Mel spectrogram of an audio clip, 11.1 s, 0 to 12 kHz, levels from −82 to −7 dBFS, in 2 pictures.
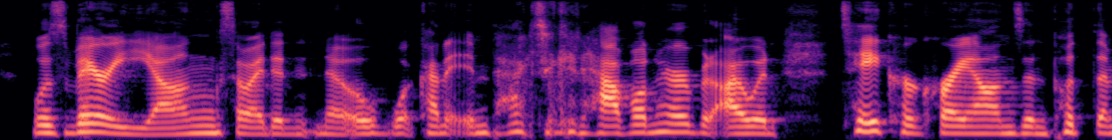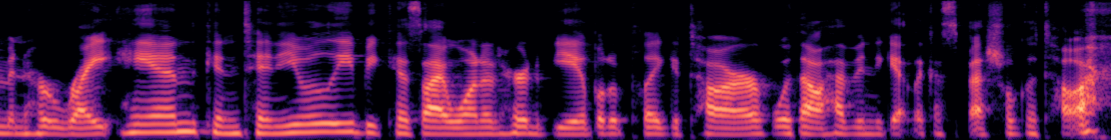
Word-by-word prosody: was 185 -1 0
very 200 -3 +7
young, 155 +4 0
so 170 - -2
I 155 - +3
didn't 160 0 -5
know 160 +1 -2
what 175 +1 -6
kinda 175 -2 -3
impact 195 +4 -6
it - - -7
could 210 0 -6
have 175 0 +5
on 190 0 +2
her, 200 -1 +2
but 190 - -3
I 165 0 +6
would 165 -1 +1 0.3
take 225 -1 +5
her 180 -3 0
crayons 170 -1 +4
and 170 -2 -1
put 195 +1 -4
them 180 -3 -3
in 160 - -8
her 165 -1 -4
right 155 +1 0
hand 195 +2 0
continually 190 +3 -3
because 175 -3 -7
I 160 -1 +6
wanted 155 +1 -2
her 170 0 -1
to 165 - -12
be 155 -1 -3
able 150 +2 -4
to 160 - -6
play 160 0 -7
guitar 155 0 0
without 165 -3 +1
having 155 -1 -6
to 155 - -14
get, - - -4
like, 170 -1 -14
a - - -15
special 160 +2 -6
guitar, 165 -2 0
170 Hz, 255 wpm, -24 LUFS, 160-185 Hz, 0.3 s, very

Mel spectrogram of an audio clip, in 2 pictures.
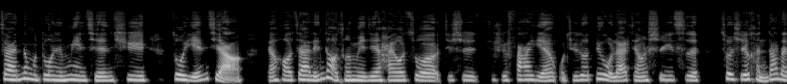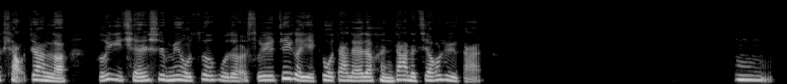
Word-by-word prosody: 在 225 -4 +3
那 265 - +1
么 235 -4 +1
多 215 0 +1
人 195 - +4
面 205 -1 +3
前 185 -1 0
去 195 -1 -1 0.2
做 235 -2 +4
演 190 +5 0
讲， 265 - +3 0.2
然 180 +3 -1
后 205 -1 0
在 210 +1 +3
领 195 +6 +1
导 300 - +2
层 195 +1 +1
面 190 -2 +3
前 190 +1 +2
还 190 0 -2
要 190 +1 +2
做， 185 -4 +1
就 195 - -12
是 195 -2 -5
就 220 - -14
是 195 -1 -5
发 210 +2 0
言， 180 -2 0
我 - - -7
觉 190 - -6
得 205 - -1
对 250 +4 -1
我 195 - +2
来 175 +2 +1
讲 185 -1 -1
是 205 +1 -6
一 - - -3
次 190 -2 -3 0.2
确 245 - +1
实 225 -1 -1
有 - - +3
很 195 -10 -1
大 235 - +1
的 205 - +1
挑 195 - 0
战 215 -2 +2
了， 140 -4 +3 0.3
我 185 +3 -1
以 225 -5 -1
前 185 0 +1
是 215 +2 -1
没 200 +1 +2
有 185 -4 +2
做 215 +2 -2
过 185 -4 -2
的。 165 -1 -2
所 180 - -4
以 200 0 0
这 275 +6 +2
个 225 -8 +2
也 165 - +2
给 185 - -7
我 185 - +2
带 185 0 -1
来 175 -1 +1
了 175 - +3
很 165 -5 +1
大 210 +4 +2
的 175 - +3
焦 190 +3 0
虑 200 -6 +1
感。 145 -2 -8 2.5
嗯。 210 -2 -1
195 Hz, 280 characters per minute, -21 LUFS, 185-210 Hz, 2.5 s, 人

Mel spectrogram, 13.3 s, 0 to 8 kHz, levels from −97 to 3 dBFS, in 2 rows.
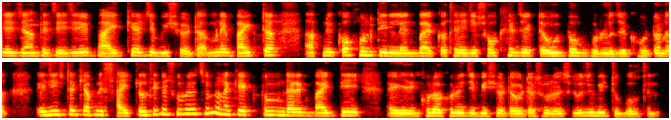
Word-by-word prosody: জিনিস 155 -1 +2
জানতে 150 +1 0
চাই 140 -1 +1
যে, - - +5 0.2
বাইকের 150 +5 +1
যে 160 - +4
বিষয়টা, 150 -2 -4
মানে 165 +1 +1
বাইকটা 155 +4 +2 0.4
আপনি 170 +4 -2
কখন 175 +2 +2
কিনলেন? 150 -3 +4
বা 145 - +3
১ 140 - -10
কথায় 150 +1 -1
এই - - 0
যে, 145 - 0
শখের 155 +3 -2
যে - - +3
একটা 145 - -1
উদ্ভব 155 +2 +3
ঘটলো 135 0 0
যে 140 - +1
ঘটনা, 135 0 -2 0.4
এই - - +4
জিনিসটা 210 +1 +1
কি 210 - -11
আপনি 205 -1 -1
সাইকেল 145 +6 +1
থেকে 230 +3 +1
শুরু 245 -1 -2
হয়েছিল? 250 +4 0
নাকি, 215 -1 -1
একদম 200 -1 -5 0.2
ডাইরেক্ট 170 -2 +3
বাইক 145 0 +2
দিয়েই 175 -1 +4 0.3
এ - - 0 0.2
এই 135 - 0
ঘোরাঘুরি 155 -1 +2
যে 140 - +2
বিষয়টা, 140 -1 -4
ওইটা 135 +1 -2
শুরু 140 -2 -2
হয়েছিল? 130 +2 -4
যদি 160 -1 +3
একটু 135 -3 -5
বলতেন। 125 -1 -6
150 Hz, 215 wpm, -22 LUFS, 140-170 Hz, 0.4 s, যে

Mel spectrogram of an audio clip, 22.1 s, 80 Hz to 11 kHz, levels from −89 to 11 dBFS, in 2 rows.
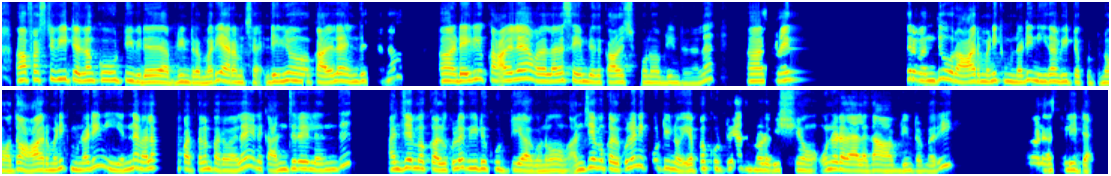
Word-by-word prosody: அ 260 - +5
"first 275 +2 -2
வீட்டை 290 -2 +3
எல்லாம் 250 +1 +2
கூட்டி 265 -1 -1
விடு" 205 -1 +2
அப்படின்ற 190 0 -1
மாதிரி 205 +6 +1
ஆரம்பிச்சேன். 205 -1 -1
டெய்லியும் 235 +2 +1
காலைல 205 +4 +5
எந்திருச்சன்னா 230 +6 -7 0.5
அ - - +1 0.2
டெய்லியும் 265 +3 +3
காலைல 255 +3 +6
அவளாலலாம் 235 0 +2
செய்ய 235 -3 +2
முடியாது. 205 -2 -2
காலேஜ் 200 0 +1
போணும் 195 -1 -4
அப்படின்றனால, 180 +1 -8 0.4
அ - - 0 0.2
"சாயந்திரம் 275 +3 -1 1.1
வந்து 245 +5 0
ஒரு 250 - +3
6 220 +1 +5
மணிக்கு 235 +2 -1
முன்னாடி 210 +4 -1
நீ 220 - -2
தான் 225 -2 0
வீட்டைக் 200 -2 -5
கூட்டணும். 185 +1 -5
அதும் 215 +3 +1
6 210 -1 +2
மணிக்கு 250 0 -3
முன்னாடி, 220 +7 +1
நீ - - -3
என்ன 265 +4 +1
வேலை 260 +3 +2 0.3
பாத்தாலும் 225 +1 -2
பரவால்லை, 195 +7 0
எனக்கு 225 -5 -3
5:30ல 235 0 0
இருந்து 225 - -5 0.4
5:45க்கு 230 -3 +2
உள்ள 265 +2 +3
வீடு 245 -1 +1
கூட்டி 205 -3 -5
ஆகணும். 180 +2 -3
5:45குள்ள 245 +1 +1
நீ - - +1
கூட்டிட்னும். 245 -8 -2
எப்ப 225 +6 -3
கூட்டுறியோ 245 +1 -2
அது 225 - -9
உன்னோட 210 -1 0
விஷயம், 200 -1 -3
உன்னோட 230 0 +4
வேலை 185 -1 +4
தான்" 190 -2 +2
அப்படின்ற 185 0 -6
மாரி 170 - -4 1.2
சொல்லிட்டேன். 210 -4 -2
225 Hz, 170 wpm, -22 LUFS, 200-250 Hz, 1.2 s, காலைல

